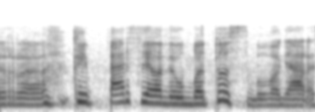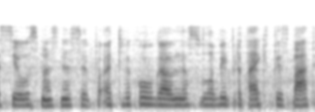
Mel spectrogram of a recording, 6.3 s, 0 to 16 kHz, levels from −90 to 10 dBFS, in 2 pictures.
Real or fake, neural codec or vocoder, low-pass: fake; codec, 16 kHz, 8 kbps, FreqCodec, smaller model; 7.2 kHz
